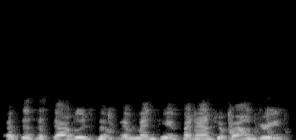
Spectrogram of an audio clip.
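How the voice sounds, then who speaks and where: A woman reading tarot cards for her viewers in a casual, conversational way, often checking in with a quick "okay?". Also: medium pitch, fairly even intonation, slight background noise. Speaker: tarot card reader. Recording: dull lo-fi audio.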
